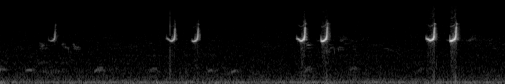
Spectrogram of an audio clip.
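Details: Quail calls from a recording made for luring quails during trapping: short, sharply rising whistled notes, one single then three pairs spaced about a second and a quarter apart, over a faint low hum.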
